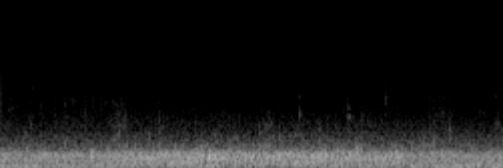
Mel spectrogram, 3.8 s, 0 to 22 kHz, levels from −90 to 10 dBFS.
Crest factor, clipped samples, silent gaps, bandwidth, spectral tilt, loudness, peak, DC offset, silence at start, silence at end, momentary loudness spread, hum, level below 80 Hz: 16 dB; under 0.1%; none; 1.7 kHz; -17 dB/octave; -32 LUFS; -14 dBFS; under 0.1%; 0 s; 0 s; 5 LU; none; -40 dBFS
